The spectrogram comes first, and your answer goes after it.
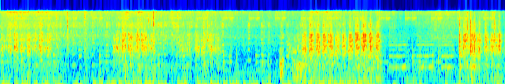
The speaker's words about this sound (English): my tomato paste. And it's probably about a tablespoon. Start to splatter it. And then get that. And then we're going to add in that. Our tomatoes.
